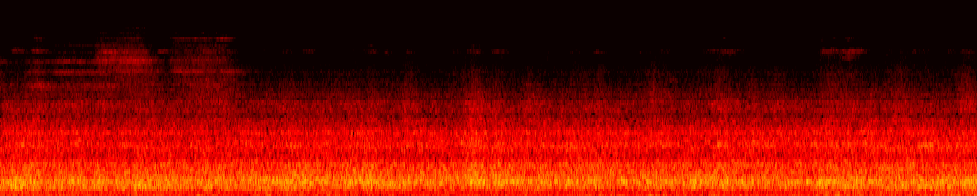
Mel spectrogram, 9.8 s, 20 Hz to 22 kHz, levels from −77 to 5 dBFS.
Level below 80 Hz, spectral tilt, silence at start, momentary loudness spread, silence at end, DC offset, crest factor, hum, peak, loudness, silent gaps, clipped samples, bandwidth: -44 dBFS; -6.5 dB/octave; 0 s; 2 LU; 0 s; under 0.1%; 14 dB; none; -16 dBFS; -30 LUFS; none; under 0.1%; 12 kHz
